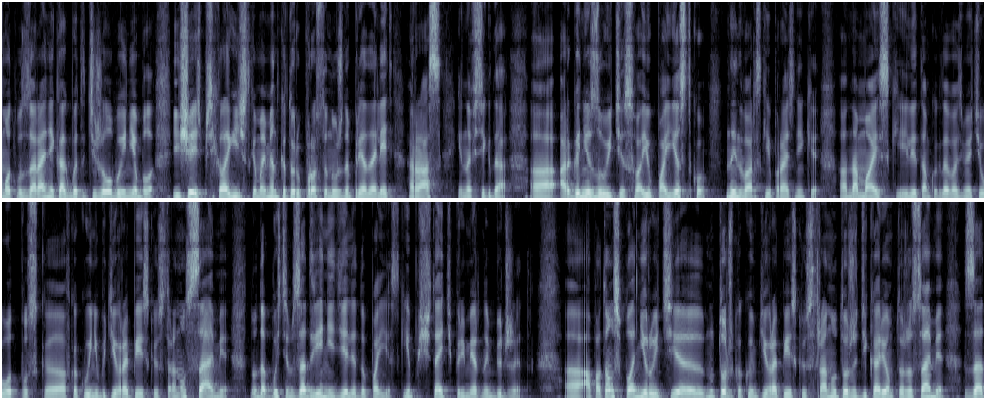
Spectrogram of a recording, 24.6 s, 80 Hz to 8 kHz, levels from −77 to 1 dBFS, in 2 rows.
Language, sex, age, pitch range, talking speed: Russian, male, 20-39, 110-145 Hz, 155 wpm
